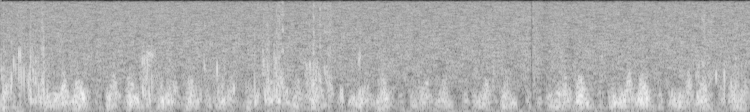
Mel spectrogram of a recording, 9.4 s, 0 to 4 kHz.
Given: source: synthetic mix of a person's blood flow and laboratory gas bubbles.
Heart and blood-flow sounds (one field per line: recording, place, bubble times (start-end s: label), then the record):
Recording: Doppler ultrasound of blood flow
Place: precordium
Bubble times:
0.00-0.64 s: bubbles
1.74-2.16 s: bubbles
2.30-2.59 s: bubbles
2.65-2.96 s: bubbles
3.14-3.62 s: bubbles
3.79-4.18 s: bubbles
4.23-4.32 s: bubbles
4.46-4.52 s: bubbles
8.68-8.99 s: bubbles
9.02-9.30 s: bubbles
From the record:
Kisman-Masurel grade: 222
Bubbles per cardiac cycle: several, 3 to 8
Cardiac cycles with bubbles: 10 to 50%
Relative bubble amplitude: moderate (0.250 to 0.450)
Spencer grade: 2 (many but less than half of the cardiac periods contain bubble signals, singularly or in groups)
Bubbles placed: anywhere in the cardiac cycle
